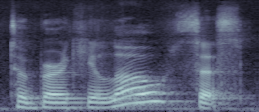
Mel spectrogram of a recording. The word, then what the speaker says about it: tuberculosis: You have the second syllable, it has the secondary stress, and the fourth syllable has a primary stress. So you say tuberculosis, tuberculosis.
